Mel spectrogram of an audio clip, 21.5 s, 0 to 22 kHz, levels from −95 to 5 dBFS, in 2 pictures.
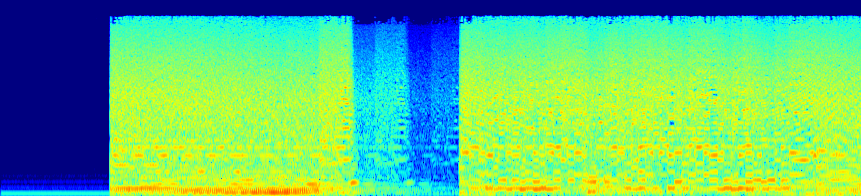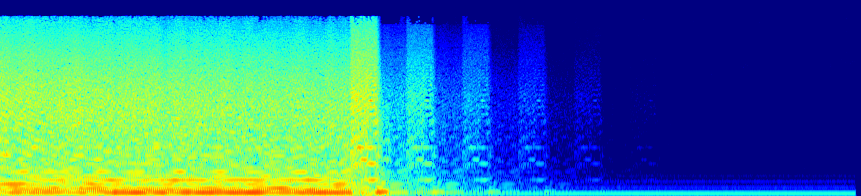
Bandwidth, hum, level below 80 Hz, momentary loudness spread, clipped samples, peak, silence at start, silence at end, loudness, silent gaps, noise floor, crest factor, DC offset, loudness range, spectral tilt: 16 kHz; none; -30 dBFS; 5 LU; under 0.1%; -4 dBFS; 1.4 s; 5.2 s; -18 LUFS; none; -60 dBFS; 16 dB; under 0.1%; 3 LU; -3.5 dB/octave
